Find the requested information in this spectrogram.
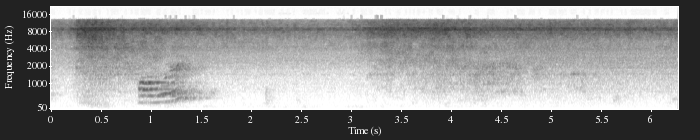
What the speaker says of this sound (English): I'm going to take my white wine, and again, being very careful, I'm going to tip my pan forward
